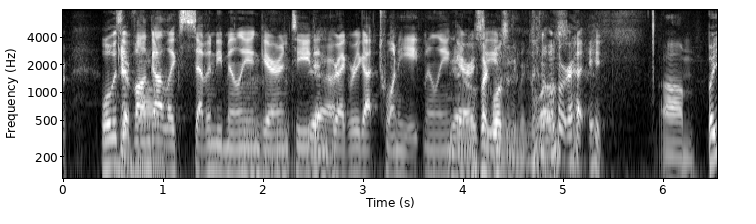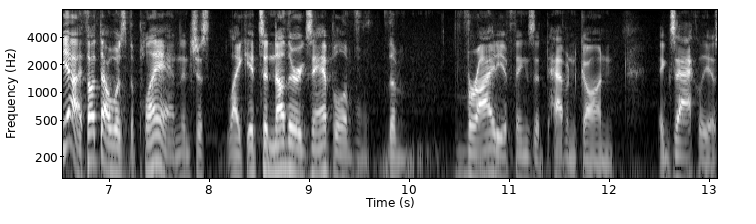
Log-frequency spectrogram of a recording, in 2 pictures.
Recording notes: coming to you LIVE from the DNVR Bar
